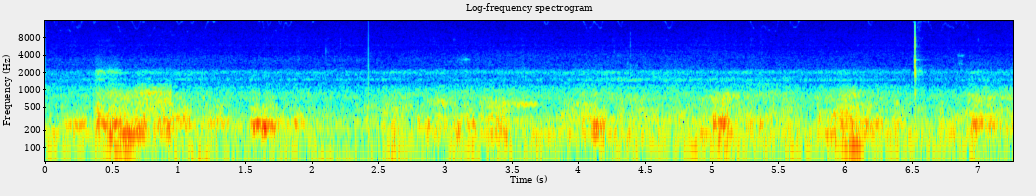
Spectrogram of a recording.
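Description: Sunrise Izumo sleeper train running, a steady low rumble heard inside the compartment, with soft irregular bumps and rustles of bedding being handled and a sharp click near the end.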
